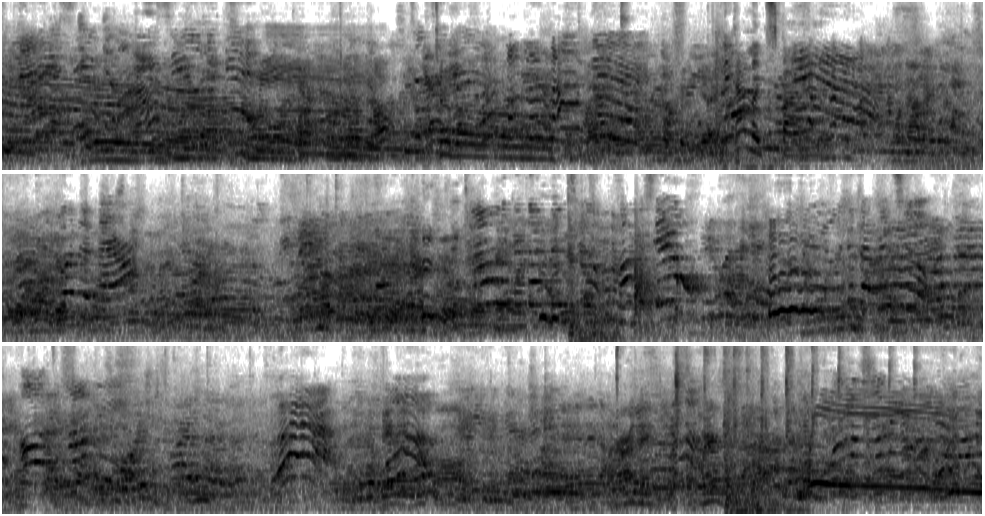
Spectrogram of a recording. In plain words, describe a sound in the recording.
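Children and adults chatter and call out nearby in a busy, echoing hall.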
